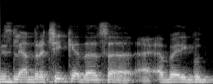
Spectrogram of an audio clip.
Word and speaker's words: Leandro Chique: like you said you say my name is Leandra CH that's a a very good pronunciation so thanks for that um I'm originally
